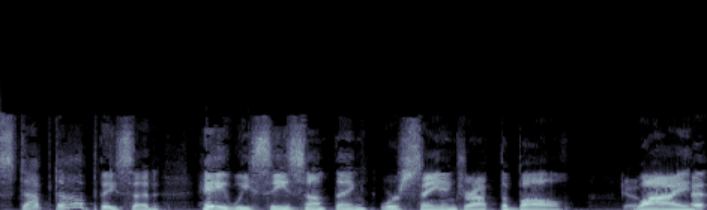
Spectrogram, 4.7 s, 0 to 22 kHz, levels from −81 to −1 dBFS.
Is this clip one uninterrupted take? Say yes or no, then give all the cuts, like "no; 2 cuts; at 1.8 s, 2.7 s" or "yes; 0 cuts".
no; 2 cuts; at 2.5 s, 3.0 s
